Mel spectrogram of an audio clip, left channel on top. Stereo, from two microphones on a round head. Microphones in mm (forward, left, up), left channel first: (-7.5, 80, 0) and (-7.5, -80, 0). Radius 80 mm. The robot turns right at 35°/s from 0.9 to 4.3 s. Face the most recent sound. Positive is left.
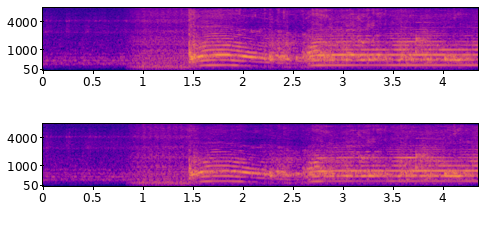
turn(degrees=-160)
